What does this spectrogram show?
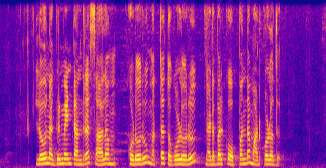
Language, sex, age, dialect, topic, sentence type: Kannada, female, 18-24, Northeastern, banking, statement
